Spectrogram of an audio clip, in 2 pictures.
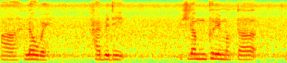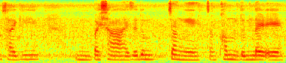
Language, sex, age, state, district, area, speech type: Manipuri, female, 18-30, Manipur, Bishnupur, rural, spontaneous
